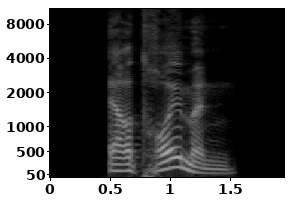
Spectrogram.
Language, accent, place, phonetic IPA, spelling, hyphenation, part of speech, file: German, Germany, Berlin, [ɛɐ̯ˈtʁɔɪ̯mən], erträumen, er‧träu‧men, verb, De-erträumen.ogg
- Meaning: to dream of (being or having)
